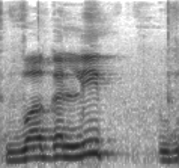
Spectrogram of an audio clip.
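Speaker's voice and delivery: drawn-out syllables, left unfinished; slow dictation. Shown as a demonstration. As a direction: sound the term out very slowly. Teacher sounds out a new term.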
